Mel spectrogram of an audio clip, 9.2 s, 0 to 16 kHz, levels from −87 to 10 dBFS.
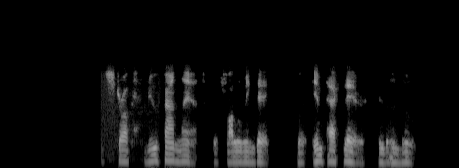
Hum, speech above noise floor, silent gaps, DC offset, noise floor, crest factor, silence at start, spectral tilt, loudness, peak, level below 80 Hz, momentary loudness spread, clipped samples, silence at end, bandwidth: none; over 56 dB; none; under 0.1%; under -90 dBFS; 24 dB; 2.1 s; -2 dB/octave; -33 LUFS; -12 dBFS; -56 dBFS; 17 LU; under 0.1%; 0.95 s; 4.4 kHz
